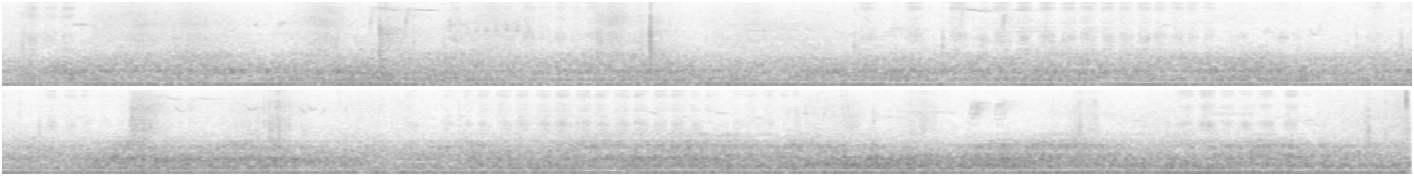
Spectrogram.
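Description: Pencil scratching on drawing paper in uneven sketching strokes, with a faint steady hum underneath.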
